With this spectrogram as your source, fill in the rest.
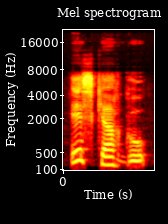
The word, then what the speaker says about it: escargot: Escargot. Là comme c'est un O qui suit le G, donc le G suffit. Escargot.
